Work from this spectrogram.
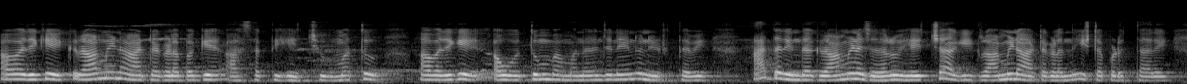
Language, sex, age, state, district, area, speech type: Kannada, female, 45-60, Karnataka, Davanagere, rural, spontaneous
